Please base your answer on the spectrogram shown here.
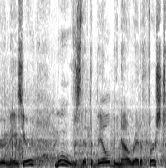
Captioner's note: some Applause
